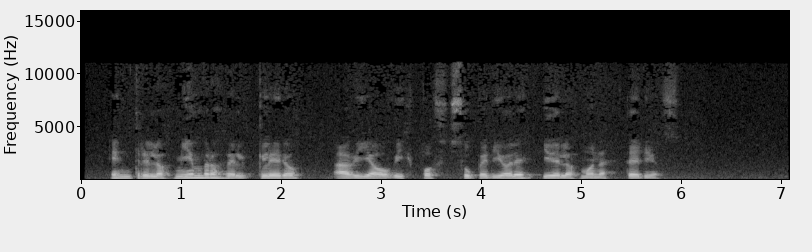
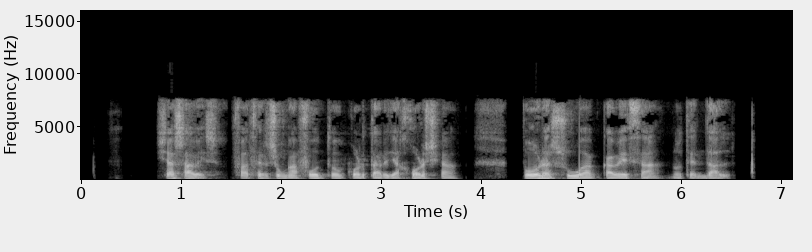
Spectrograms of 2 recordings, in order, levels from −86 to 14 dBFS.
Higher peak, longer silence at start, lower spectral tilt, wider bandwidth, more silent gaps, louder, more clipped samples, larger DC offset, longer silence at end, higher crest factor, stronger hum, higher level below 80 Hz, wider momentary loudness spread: about the same, -2 dBFS vs 0 dBFS; second, 0.3 s vs 0.75 s; first, -7.5 dB/octave vs -4 dB/octave; first, 11.5 kHz vs 8 kHz; second, none vs 4.31-4.41 s; about the same, -18 LUFS vs -16 LUFS; neither; neither; first, 1.3 s vs 0.65 s; about the same, 16 dB vs 16 dB; neither; second, -58 dBFS vs -44 dBFS; second, 8 LU vs 19 LU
